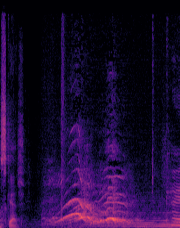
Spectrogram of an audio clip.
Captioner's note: audience whoops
